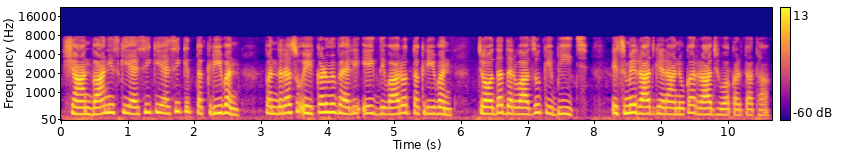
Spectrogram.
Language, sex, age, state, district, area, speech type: Urdu, female, 18-30, Delhi, Central Delhi, urban, spontaneous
